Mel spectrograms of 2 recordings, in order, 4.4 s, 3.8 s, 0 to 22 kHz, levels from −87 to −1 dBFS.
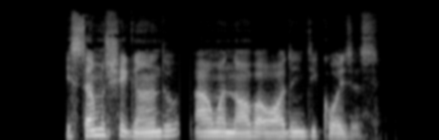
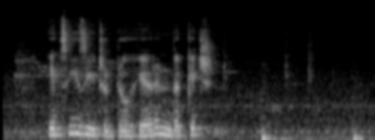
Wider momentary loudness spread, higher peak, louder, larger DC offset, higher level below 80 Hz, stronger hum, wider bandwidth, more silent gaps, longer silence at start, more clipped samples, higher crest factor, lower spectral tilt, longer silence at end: second, 10 LU vs 15 LU; first, -6 dBFS vs -14 dBFS; first, -23 LUFS vs -30 LUFS; neither; second, -56 dBFS vs -48 dBFS; neither; first, 14.5 kHz vs 13 kHz; first, 1.79-1.90 s vs none; first, 0.65 s vs 0.15 s; neither; about the same, 18 dB vs 18 dB; about the same, -6 dB/octave vs -5.5 dB/octave; first, 0.65 s vs 0.05 s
